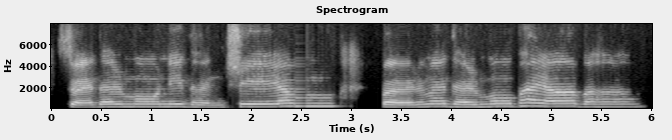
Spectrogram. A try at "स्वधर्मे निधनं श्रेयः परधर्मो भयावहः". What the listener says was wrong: श्रेयम नहीं है बच्चे, श्रेयः है ना। स्वधर्मे निधनम श्रेयः परधर्मो भयावह। स्वधर्मे निधनं श्रेयः परधर्मो भयावह।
